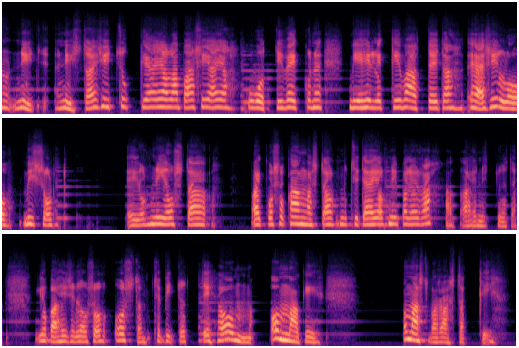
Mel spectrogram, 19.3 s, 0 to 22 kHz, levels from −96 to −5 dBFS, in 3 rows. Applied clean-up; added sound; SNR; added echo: neural mask model RNNoise.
